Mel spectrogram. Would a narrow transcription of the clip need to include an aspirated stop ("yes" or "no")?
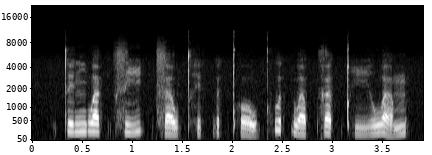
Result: yes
